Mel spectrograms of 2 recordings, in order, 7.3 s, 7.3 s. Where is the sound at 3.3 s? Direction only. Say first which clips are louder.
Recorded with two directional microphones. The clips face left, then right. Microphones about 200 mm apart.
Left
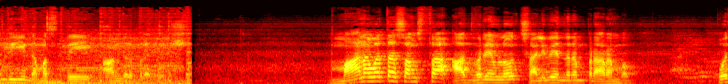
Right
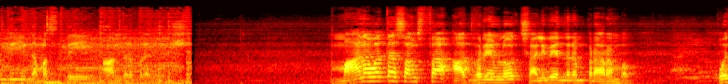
Even; 5° right (ahead or behind).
